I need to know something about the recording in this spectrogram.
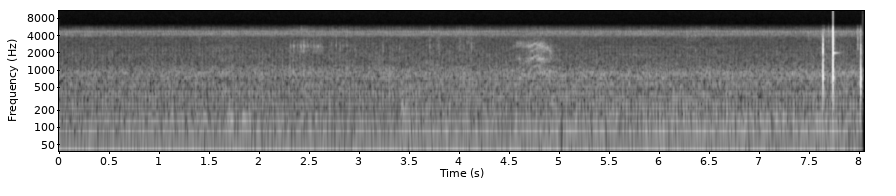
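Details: Pet tabby cat purring while rubbing itself on a car antenna; a soft, steady, low rumbling purr runs through the whole recording, with a faint brief higher sound midway and a few sharp clicks near the end.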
